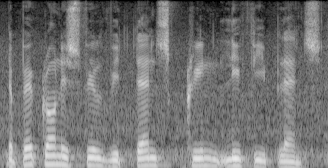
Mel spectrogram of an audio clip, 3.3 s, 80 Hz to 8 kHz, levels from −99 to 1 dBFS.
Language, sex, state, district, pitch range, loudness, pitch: English, male, Nagaland, Dimapur, 110-135 Hz, -16 LUFS, 125 Hz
